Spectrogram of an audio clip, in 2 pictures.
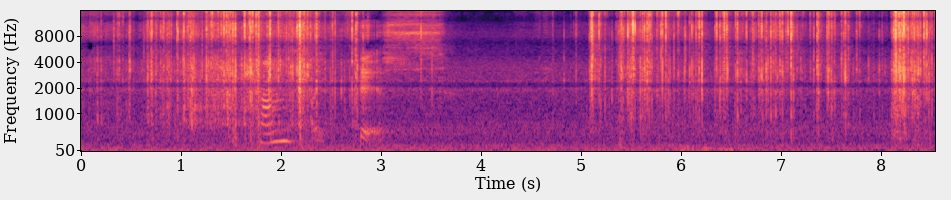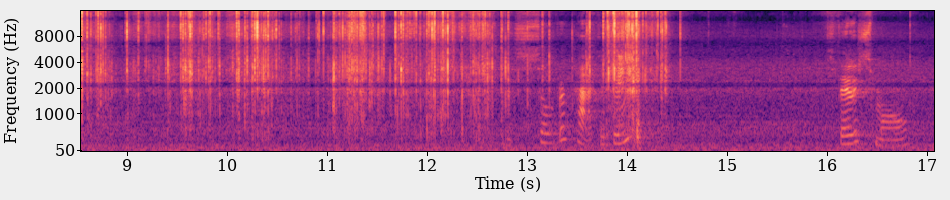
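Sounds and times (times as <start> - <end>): foil wrapper crinkling: 0.0 - 3.0, 4.7 - 14.6.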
